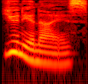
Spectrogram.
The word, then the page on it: unionize: anglais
